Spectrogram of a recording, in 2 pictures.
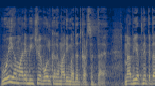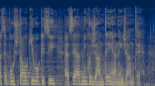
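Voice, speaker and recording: A man's voice: on the high side, fast, natural voice. A man voicing a worried, protective young college friend, urgent, emphatic and pleading, in an audio drama over music. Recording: background music under the voice.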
